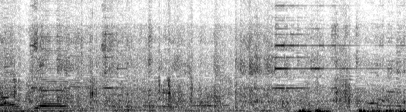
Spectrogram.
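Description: Voices outdoors. About one and a half seconds in come a few dull thumps of steps on a dirt and gravel track.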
